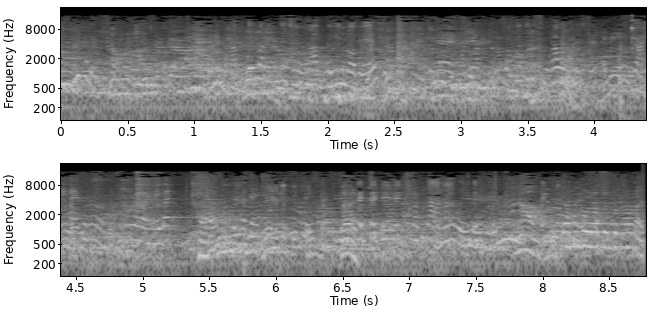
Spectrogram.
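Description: Voices chattering throughout, several talking over one another, with a little laughter.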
